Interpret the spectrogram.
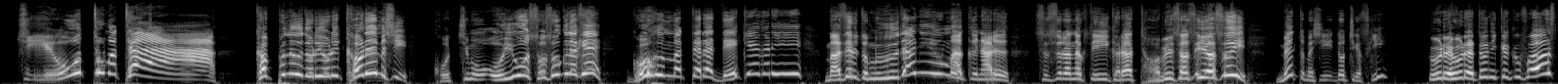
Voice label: japanese others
